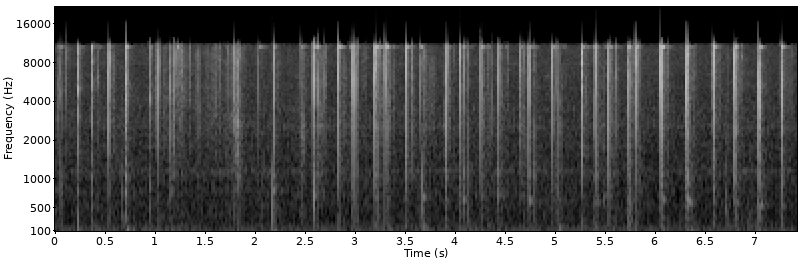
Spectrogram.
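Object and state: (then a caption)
Glazed ceramic shot glass. Long acrylic nails tap rapidly on a small, hollow, empty rainbow-glazed ceramic shot glass resting on a towel. The result is a steady run of sharp, bright clicks with very short ring, sitting over a faint low hum.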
